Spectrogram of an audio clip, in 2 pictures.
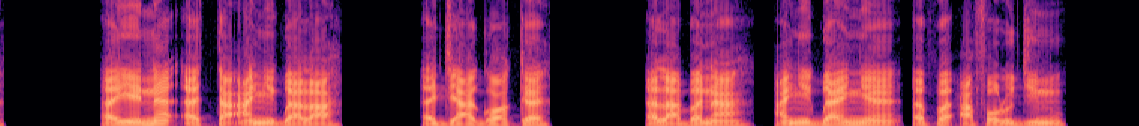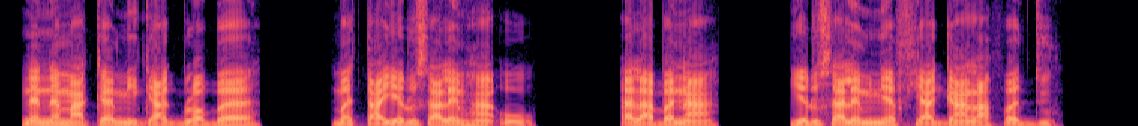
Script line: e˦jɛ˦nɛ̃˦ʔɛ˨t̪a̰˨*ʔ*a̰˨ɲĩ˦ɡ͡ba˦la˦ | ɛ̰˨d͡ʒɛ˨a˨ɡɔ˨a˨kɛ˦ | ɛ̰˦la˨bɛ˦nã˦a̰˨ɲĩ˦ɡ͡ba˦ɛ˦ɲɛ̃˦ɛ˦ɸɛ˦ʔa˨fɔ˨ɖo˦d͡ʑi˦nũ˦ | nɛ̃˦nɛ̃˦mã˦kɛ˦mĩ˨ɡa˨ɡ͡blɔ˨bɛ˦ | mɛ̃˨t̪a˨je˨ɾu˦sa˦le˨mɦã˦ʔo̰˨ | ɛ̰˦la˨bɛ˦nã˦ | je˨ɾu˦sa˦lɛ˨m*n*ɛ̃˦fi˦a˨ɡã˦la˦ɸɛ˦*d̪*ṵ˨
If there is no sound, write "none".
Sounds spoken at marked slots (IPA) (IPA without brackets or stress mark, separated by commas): ʔ, ɲ, d̪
